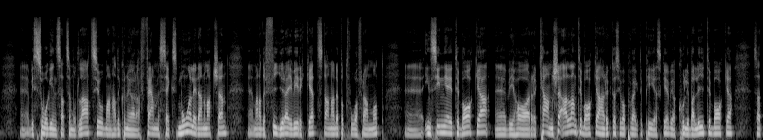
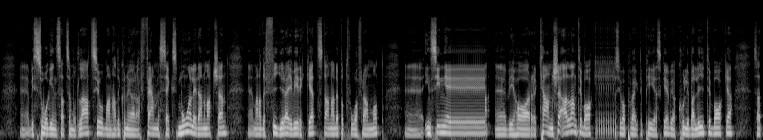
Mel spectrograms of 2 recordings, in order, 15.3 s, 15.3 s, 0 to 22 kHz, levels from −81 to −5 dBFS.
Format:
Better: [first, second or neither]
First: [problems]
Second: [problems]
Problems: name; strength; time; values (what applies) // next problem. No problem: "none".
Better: first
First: none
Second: audio freezing; at 9 s for 0.5 s and at 12 s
